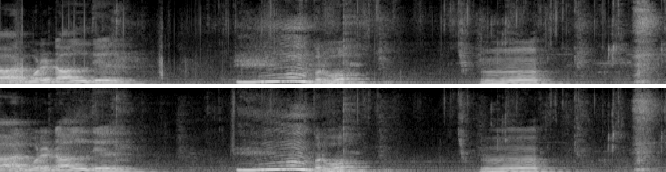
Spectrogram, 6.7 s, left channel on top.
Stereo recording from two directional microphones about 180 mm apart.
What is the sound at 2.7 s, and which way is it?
Speech, 15° left (ahead or behind).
